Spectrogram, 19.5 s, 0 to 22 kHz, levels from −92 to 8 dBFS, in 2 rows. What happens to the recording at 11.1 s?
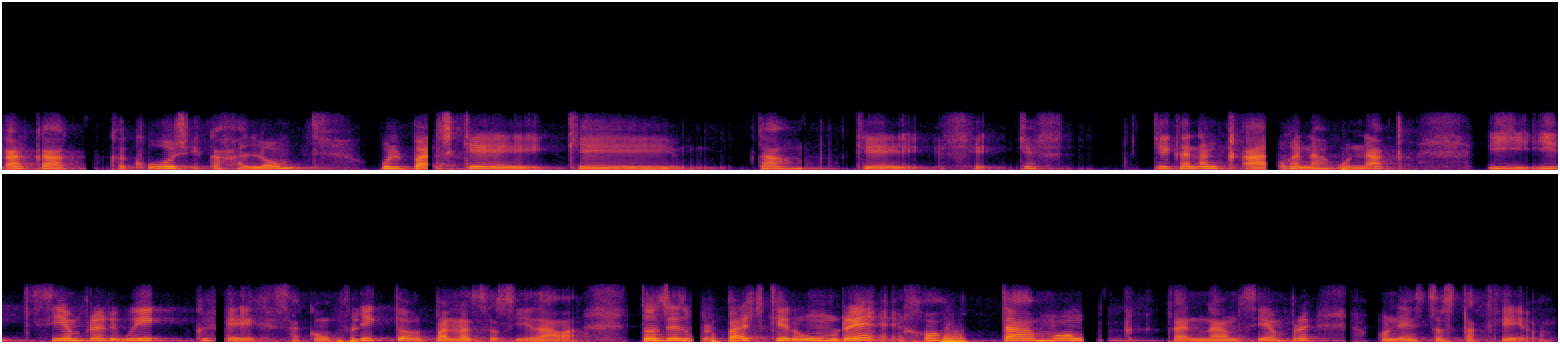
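The speech briefly drops to near silence from 11.05 to 11.15 s, lost AMR speech frames: about 60 ms, consistent with three dropped 20 ms frames, concealed with decaying repeated parameters.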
